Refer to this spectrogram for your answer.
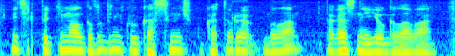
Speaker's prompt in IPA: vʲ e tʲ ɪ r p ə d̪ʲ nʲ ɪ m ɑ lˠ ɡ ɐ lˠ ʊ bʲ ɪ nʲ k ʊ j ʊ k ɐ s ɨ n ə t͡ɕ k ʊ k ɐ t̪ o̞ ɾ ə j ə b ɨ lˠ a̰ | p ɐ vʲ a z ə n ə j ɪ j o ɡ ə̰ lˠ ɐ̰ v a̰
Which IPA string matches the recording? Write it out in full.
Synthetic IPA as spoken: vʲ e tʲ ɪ r p ə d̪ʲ nʲ ɪ m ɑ lˠ ɡ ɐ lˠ u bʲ ɪ nʲ k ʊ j ʊ k ɐ s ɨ n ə t͡ɕ k ʊ k ɐ t̪ o̞ ɾ ə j ə b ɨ lˠ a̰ | p ɐ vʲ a z ə n ə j ɪ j o ɡ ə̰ lˠ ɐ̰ v a̰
